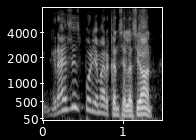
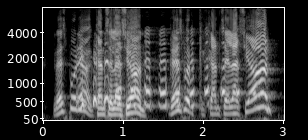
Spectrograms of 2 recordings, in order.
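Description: First: Loud, stiff phone greeting; call center operator voice. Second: Loud greeting breaking into laughter; laughing through it. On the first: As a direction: answer like a bored call center agent. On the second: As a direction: repeat the greeting while cracking up. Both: Retold or imitated.

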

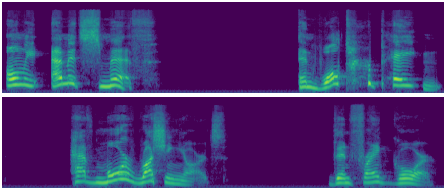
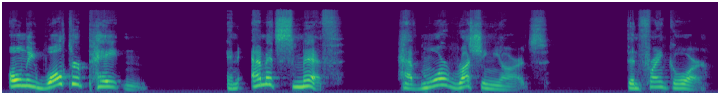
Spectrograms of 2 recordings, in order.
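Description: First: Higher, louder and very slow, hitting "Emmitt" hard; stronger repeat. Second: Each name said slowly and deliberately, "more" weighted; slow emphatic stat. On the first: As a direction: hammer the stat home a second time. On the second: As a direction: lay out the stat word by word, slowly. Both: Shown as a demonstration. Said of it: "Let me say that again to you".

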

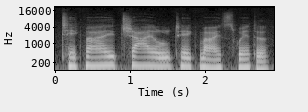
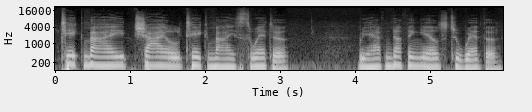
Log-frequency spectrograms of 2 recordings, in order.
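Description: First: Very slow, higher cartoon baby voice; Stewie voice. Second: Slow, high, drawn-out cartoon baby voice; Stewie voice. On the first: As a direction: drag every word like a cartoon baby. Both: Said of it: "sounds good in the Stewie voice".

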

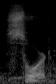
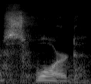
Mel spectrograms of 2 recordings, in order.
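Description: First: "Sword" rhymes with cord, no W; silent w. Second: "sword" with a clear W after the s; w pronounced. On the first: Pastor settling on sword, W left silent. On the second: Pastor unsure how to say sword, voicing the W. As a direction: say "sword" as swɔɹd, sounding the W. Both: Shown as a demonstration. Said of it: "Do you pronounce the W?".

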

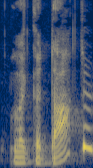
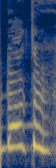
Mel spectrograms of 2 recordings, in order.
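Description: First: Said in the usual way. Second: "doctor?" jumps way higher in disbelief; can't believe a real "doctor?" digs in the trash; disbelieving doctor?. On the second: Retold or imitated. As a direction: shoot "doctor?" up high, stunned.

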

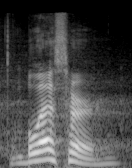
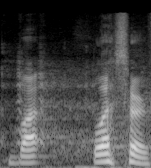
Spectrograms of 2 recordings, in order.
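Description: First: Laughing. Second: Sincere blessing. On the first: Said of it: "But bless her, for sure". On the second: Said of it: "for sure". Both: Real, not acted.

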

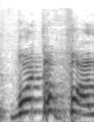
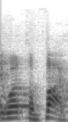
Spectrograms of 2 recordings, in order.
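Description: First: High, stunned what the fuck; imitating aghast announcers; shocked disbelief. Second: Said in the usual way. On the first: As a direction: blurt it out in shock, pitched way up. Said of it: "the announcers again are like". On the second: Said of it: "I don't say".

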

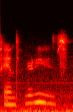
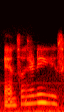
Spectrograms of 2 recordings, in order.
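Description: First: Soft, high singsong teacher; kindergarten teacher voice. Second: Kindergarten teacher voice. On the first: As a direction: coax little kids sweetly. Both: Pretend.

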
